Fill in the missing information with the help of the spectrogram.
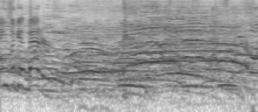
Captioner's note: booing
